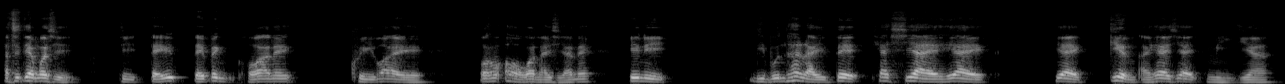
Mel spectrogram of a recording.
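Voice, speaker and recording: A man with a Taiwanese accent giving casual comments at an online forum, speaking in a halting, conversational way and repeating himself. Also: medium pitch, a little mellow. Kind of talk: casual spoken reflection.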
